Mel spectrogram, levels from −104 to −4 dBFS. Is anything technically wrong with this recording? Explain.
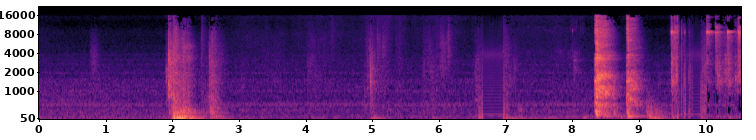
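Yes. There is an intermittent contact fault, heard twice. The first runs from 6.59 to 7.03 s, with the signal gone for about 311 ms. The second runs from 9.49 to 10.02 s, with a gap of about 365 ms. A loose plug or cable briefly loses its connection, so the signal path opens. The sound drops out abruptly, with crackle as the contact breaks and remakes. Faint hiss fills each gap.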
